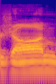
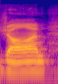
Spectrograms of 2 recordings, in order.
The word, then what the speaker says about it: Jean: That's spelled J-E-A-N for Jean, like the French Jean, not Jean, but Jean or John.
